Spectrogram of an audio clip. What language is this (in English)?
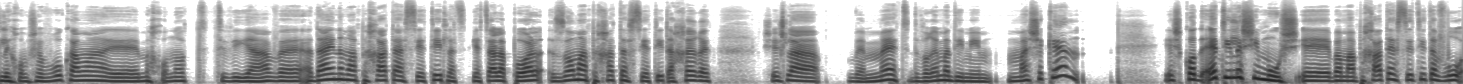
Hebrew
